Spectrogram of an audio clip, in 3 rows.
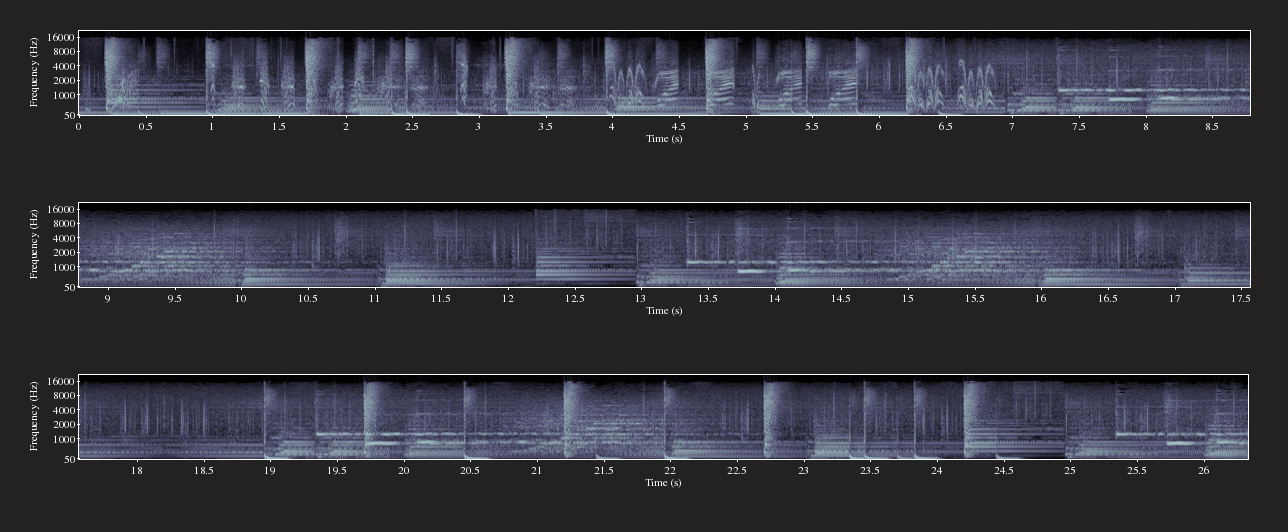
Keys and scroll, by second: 11.1 ctrl+Delete.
